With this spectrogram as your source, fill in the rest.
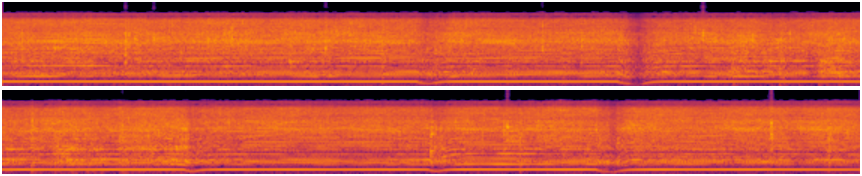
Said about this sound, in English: see how I'm doing this extra rocking motion with the stick blender down in the crock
